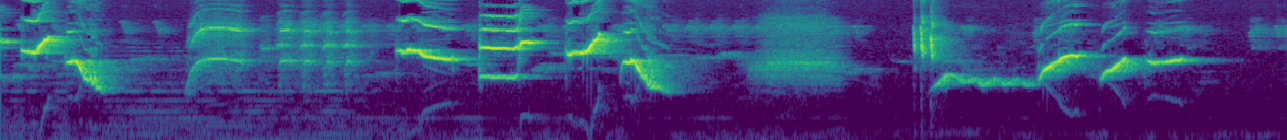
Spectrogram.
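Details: Oriental magpie-robin song meant to call a stressed magpie-robin: loud, varied whistled phrases with sweeping downslurs and rising notes, separated by brief pauses.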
